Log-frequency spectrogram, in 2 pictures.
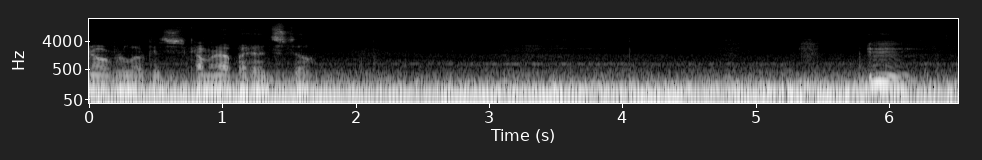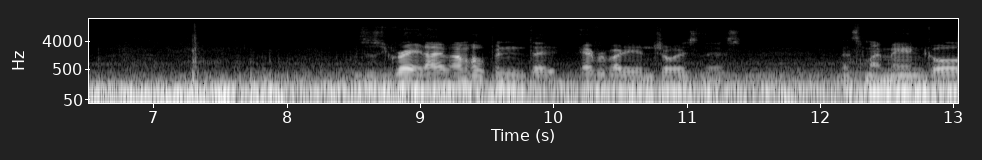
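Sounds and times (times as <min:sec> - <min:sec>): car cabin road rumble: 0:00.0 - 0:13.0
man clearing throat: 0:05.8 - 0:06.4.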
